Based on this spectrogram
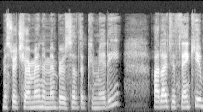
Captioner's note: speaking in French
